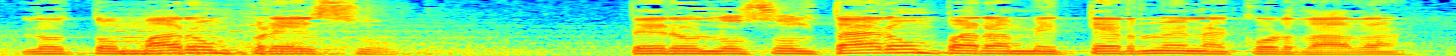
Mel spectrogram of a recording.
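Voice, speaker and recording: A man's voice: a little high, fairly quick, a bit bright, faint music behind, natural voice. An actor playing an opinionated townsman swapping local tales, with a Mexican accent.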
